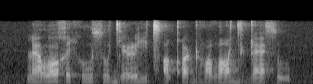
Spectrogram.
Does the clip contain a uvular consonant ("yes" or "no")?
yes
